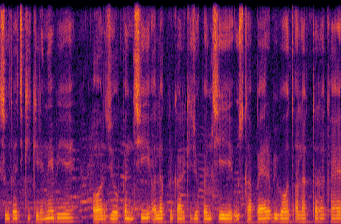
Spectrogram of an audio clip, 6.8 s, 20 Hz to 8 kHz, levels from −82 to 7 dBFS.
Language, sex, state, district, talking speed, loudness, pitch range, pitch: Hindi, male, Bihar, West Champaran, 195 wpm, -16 LUFS, 115-120 Hz, 120 Hz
